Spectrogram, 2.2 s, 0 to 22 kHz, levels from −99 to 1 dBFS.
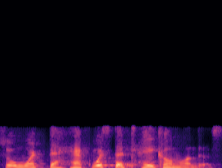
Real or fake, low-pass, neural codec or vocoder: fake; 5.4 kHz; codec, 16 kHz, 2 kbps, X-Codec, HuBERT features, trained on balanced general audio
